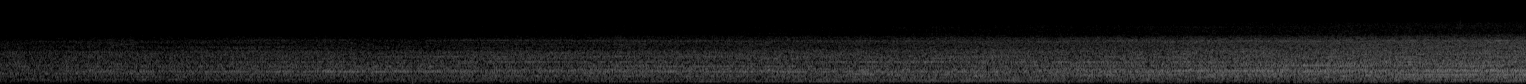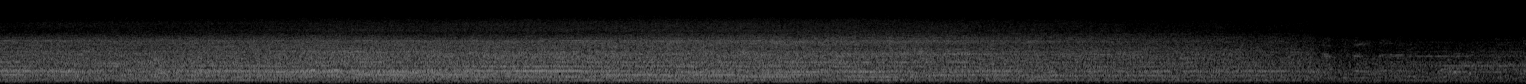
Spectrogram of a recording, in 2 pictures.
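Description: A motor vehicle's engine running steadily. It grows louder toward the middle and fades near the end, like a vehicle passing.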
